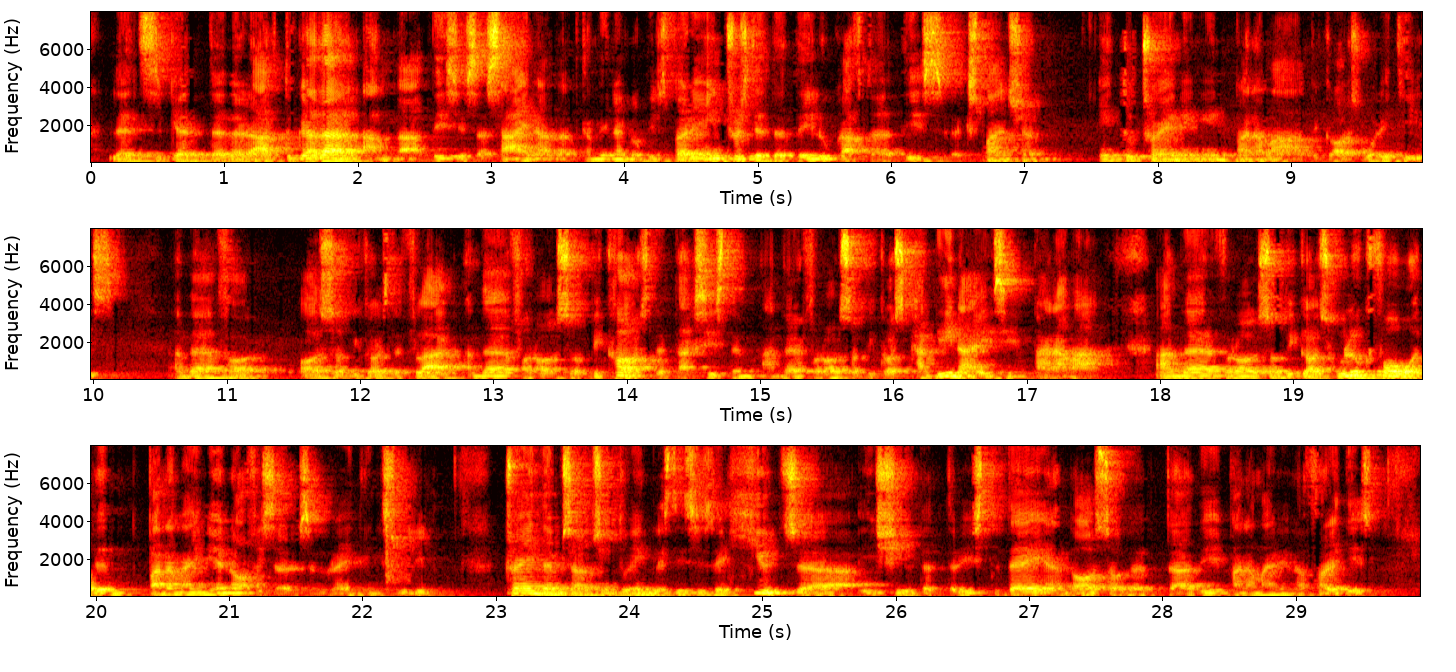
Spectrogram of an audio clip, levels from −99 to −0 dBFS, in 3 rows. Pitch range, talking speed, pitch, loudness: 80-95 Hz, 175 wpm, 85 Hz, -25 LUFS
